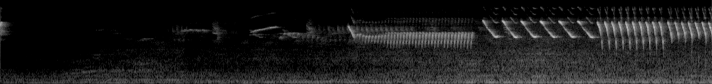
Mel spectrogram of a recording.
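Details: Canary training song beginning with faint scattered chirps and near silence, then a buzzy high trill, a run of sharp descending notes, and a fast rattling trill.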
